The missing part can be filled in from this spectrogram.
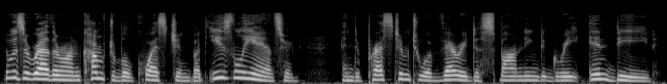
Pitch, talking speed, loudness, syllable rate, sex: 205 Hz, 160 wpm, -20 LUFS, 5.7 syllables/s, female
